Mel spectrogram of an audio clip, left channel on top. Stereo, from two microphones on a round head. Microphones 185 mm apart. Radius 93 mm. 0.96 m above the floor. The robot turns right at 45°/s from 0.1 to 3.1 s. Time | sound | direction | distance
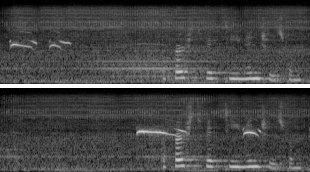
1.6 | a woman speaking | 45° right | 0.5 m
